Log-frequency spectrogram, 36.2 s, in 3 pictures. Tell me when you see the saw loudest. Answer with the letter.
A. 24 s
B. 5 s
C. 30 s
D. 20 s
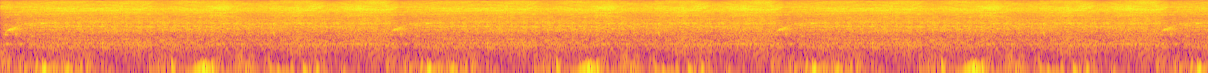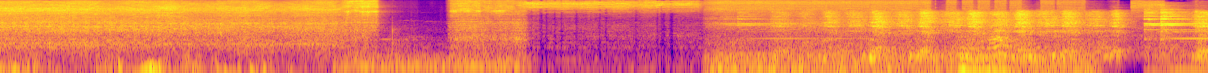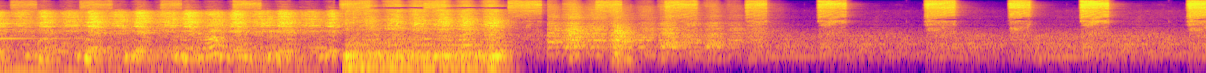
A.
